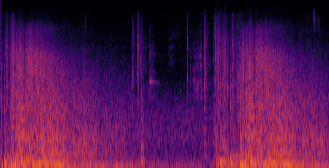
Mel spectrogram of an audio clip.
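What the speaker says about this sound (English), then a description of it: "Somebody's shooting at me and I don't know where they are" Enemy gunfire in the video game Max Payne, a dense run of shots and booming blasts that dips briefly in the middle before surging loud again, with no talk.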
